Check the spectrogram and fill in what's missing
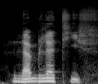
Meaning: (adjective) 1. ablation 2. conceived to resist a process of ablation 3. of the ablative case; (noun) 1. ablative, ablative case 2. a word or expression in the ablative case
- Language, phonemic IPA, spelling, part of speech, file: French, /a.bla.tif/, ablatif, adjective / noun, Fr-ablatif.ogg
